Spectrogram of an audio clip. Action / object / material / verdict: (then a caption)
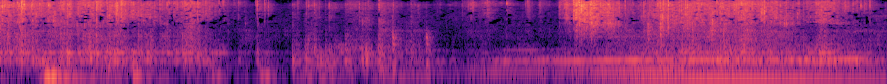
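scrape / rolled strips and flakes of soap / soap / none. Rolled strips and a pile of flakes of dry pink soap sheets are squeezed and crushed in both hands with long dark-blue nails. Dry, crisp crunching and crackling comes in dense bursts, then fades quieter for a couple of seconds before swelling into steady, louder crumbling through to the end.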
